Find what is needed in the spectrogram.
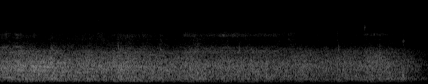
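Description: Steady outdoor background noise, an even rush without voices, slowly easing and starting to fade out at the very end.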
